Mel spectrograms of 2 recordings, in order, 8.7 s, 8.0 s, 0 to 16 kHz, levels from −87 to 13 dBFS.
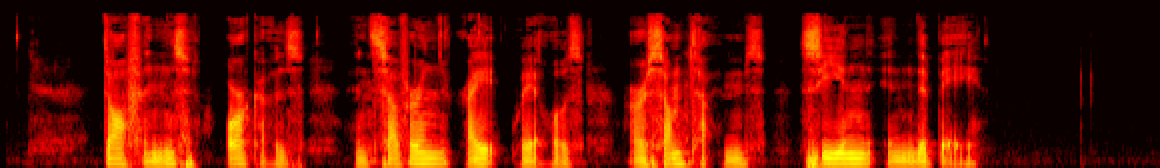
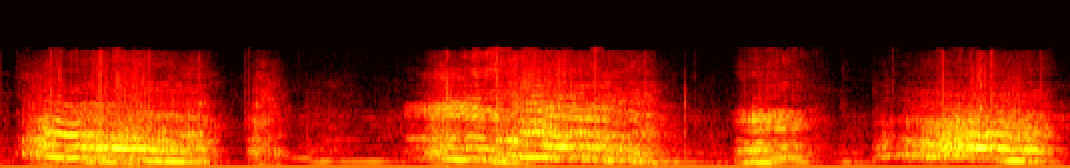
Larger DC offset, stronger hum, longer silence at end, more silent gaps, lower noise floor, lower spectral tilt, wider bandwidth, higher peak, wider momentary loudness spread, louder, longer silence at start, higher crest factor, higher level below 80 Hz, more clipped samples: second, under 0.1% vs 2%; neither; first, 1.4 s vs 0.05 s; neither; first, -76 dBFS vs -40 dBFS; second, -5.5 dB/octave vs -10 dB/octave; first, 11.5 kHz vs 5.4 kHz; about the same, 0 dBFS vs 0 dBFS; second, 15 LU vs 22 LU; second, -21 LUFS vs -15 LUFS; first, 0.75 s vs 0.15 s; first, 22 dB vs 16 dB; first, -44 dBFS vs -52 dBFS; neither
